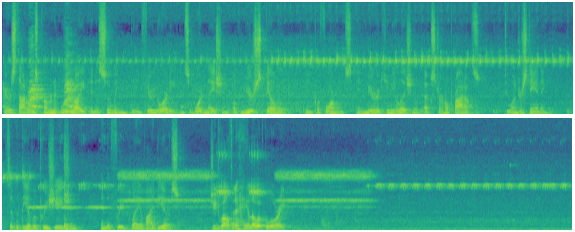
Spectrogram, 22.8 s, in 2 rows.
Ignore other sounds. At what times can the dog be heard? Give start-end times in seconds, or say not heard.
0.0-1.5.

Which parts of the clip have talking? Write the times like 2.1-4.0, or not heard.
0.0-17.1.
